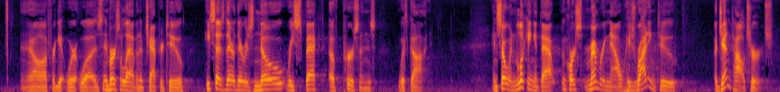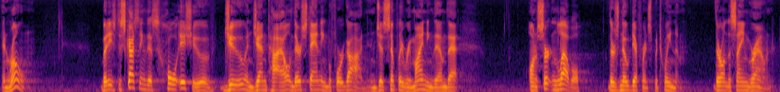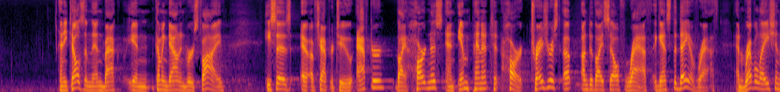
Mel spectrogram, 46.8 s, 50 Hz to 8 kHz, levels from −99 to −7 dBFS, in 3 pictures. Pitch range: 120-160 Hz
